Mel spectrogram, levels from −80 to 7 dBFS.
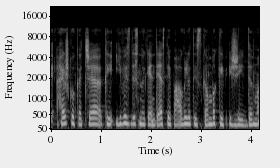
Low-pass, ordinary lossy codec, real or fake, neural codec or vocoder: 10.8 kHz; Opus, 64 kbps; real; none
